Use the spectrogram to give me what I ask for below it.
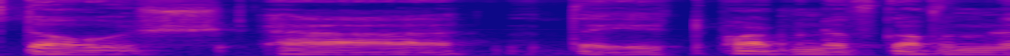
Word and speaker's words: DOGE: job um with the I always pronounce it dogy but it's Doge uh the Department of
